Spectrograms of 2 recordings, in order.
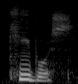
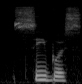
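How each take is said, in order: First: The word begins with a hard K sound. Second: The word begins with a soft S sound. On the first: The speaker calls it right. "we pronounced it like a K sound almost" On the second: The speaker calls it wrong. "it's not cibus"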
